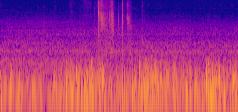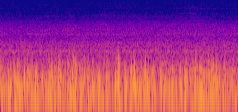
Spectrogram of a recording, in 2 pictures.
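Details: Rubine Pro Eco unit heard from downstairs outside, running abnormally loud with a heavy, uneven low rumble, fluttering pulses and an occasional brief rattle. Cause unknown: loud rumbling noise.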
